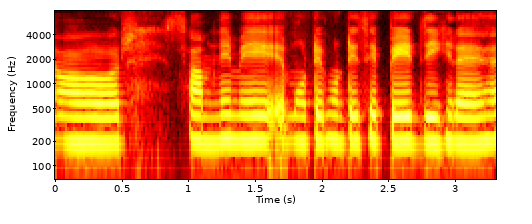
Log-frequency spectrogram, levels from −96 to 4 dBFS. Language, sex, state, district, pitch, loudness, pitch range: Hindi, female, Chandigarh, Chandigarh, 200 Hz, -15 LUFS, 195-205 Hz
